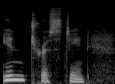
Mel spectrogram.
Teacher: So in the word interesting, we don't hear that E, and we do hear a strong in. That's where our stress is, in. And then we get truss with a little schwa, because this is an unstressed syllable.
